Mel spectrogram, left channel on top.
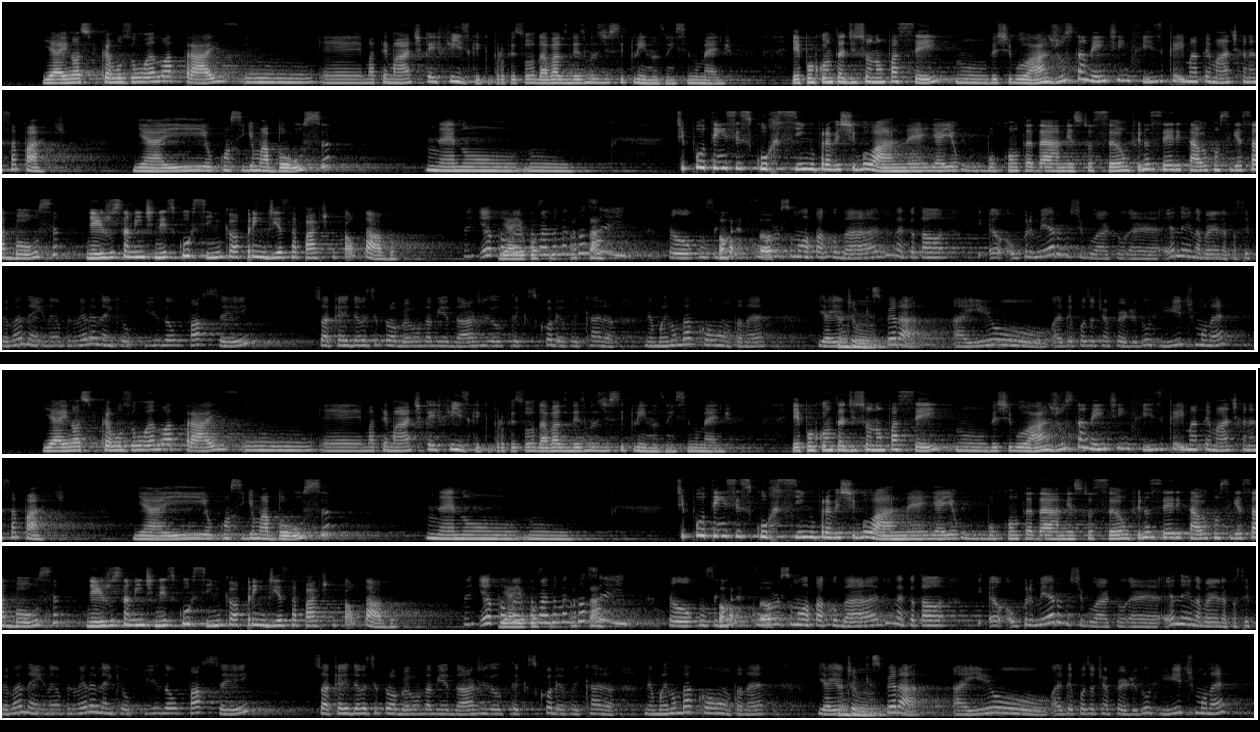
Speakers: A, on the left; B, on the right.
A: E aí nós ficamos um ano atrás em eh, matemática e física, que o professor dava as mesmas disciplinas no ensino médio. E por conta disso eu não passei no vestibular, justamente em física e matemática nessa parte. E
B: Nossa,
A: aí
B: caraca.
A: eu consegui uma bolsa, né, no, no- Tipo, tem esses cursinho para vestibular, né? E aí eu,
B: Sim.
A: por conta da minha situação financeira e tal, eu consegui essa bolsa. E aí justamente nesse cursinho que eu aprendi essa parte que faltava.
B: Eu também
A: E aí eu
B: foi
A: consegui
B: mais ou menos
A: passar.
B: assim. Eu
A: <laughs>
B: consegui
A: Olha
B: um
A: só.
B: curso numa faculdade, né, que eu tava... que eu- o primeiro vestibular que eu... É, Enem, na verdade, eu passei pelo Enem, né? O primeiro Enem que eu fiz, eu passei, só que aí deu esse problema da minha idade de eu ter que escolher. Eu falei, cara, minha mãe não dá conta, né? E aí eu
A: Uhum.
B: tive que esperar. Aí eu... Aí depois eu tinha perdido o ritmo, né?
